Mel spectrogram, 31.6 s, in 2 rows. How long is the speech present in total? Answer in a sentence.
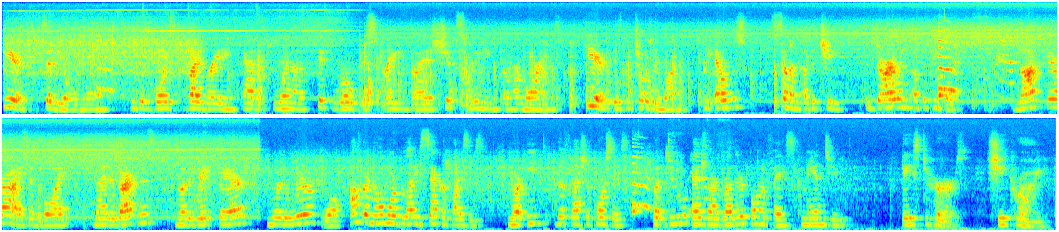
You can hear the speech for 30 seconds altogether.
